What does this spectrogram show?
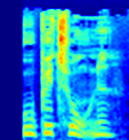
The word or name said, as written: ubetonet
